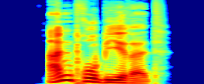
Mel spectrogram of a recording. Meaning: second-person plural dependent subjunctive I of anprobieren
- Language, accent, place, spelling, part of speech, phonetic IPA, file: German, Germany, Berlin, anprobieret, verb, [ˈanpʁoˌbiːʁət], De-anprobieret.ogg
